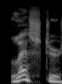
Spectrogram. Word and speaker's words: Leicester: Or Leicester Square, pronounced Lester Square.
